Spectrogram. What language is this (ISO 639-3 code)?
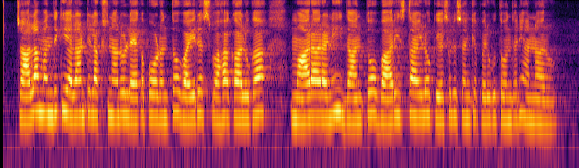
tel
